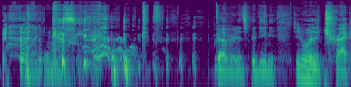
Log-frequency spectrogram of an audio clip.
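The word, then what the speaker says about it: spiedini: It's spelled sp i e d i n i. It is apparently said spaditi.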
